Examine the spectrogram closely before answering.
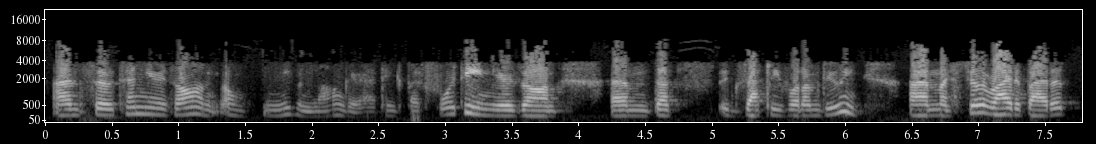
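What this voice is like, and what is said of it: Irish accent. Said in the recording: “I'm from Ireland. I'm sure your listeners have guessed the accent by now.”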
